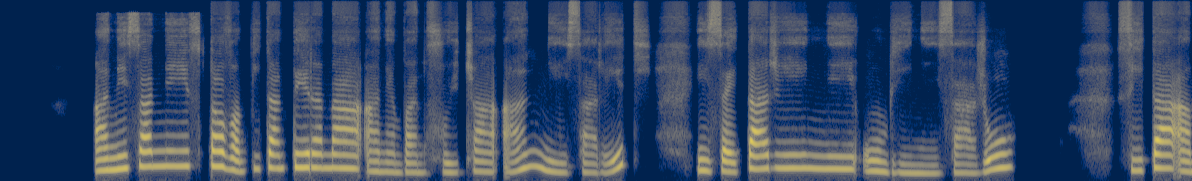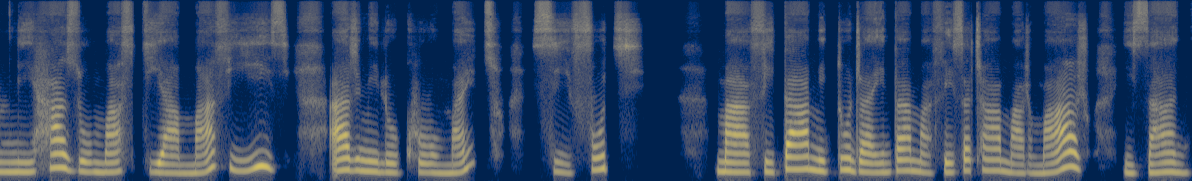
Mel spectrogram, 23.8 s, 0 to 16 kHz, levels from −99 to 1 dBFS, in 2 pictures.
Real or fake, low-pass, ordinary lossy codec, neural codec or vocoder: fake; 14.4 kHz; Opus, 24 kbps; autoencoder, 48 kHz, 32 numbers a frame, DAC-VAE, trained on Japanese speech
